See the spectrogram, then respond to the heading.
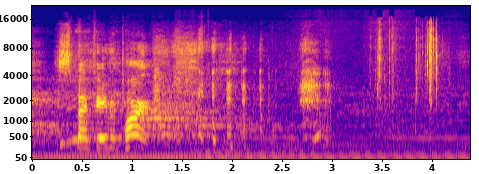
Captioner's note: laughter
